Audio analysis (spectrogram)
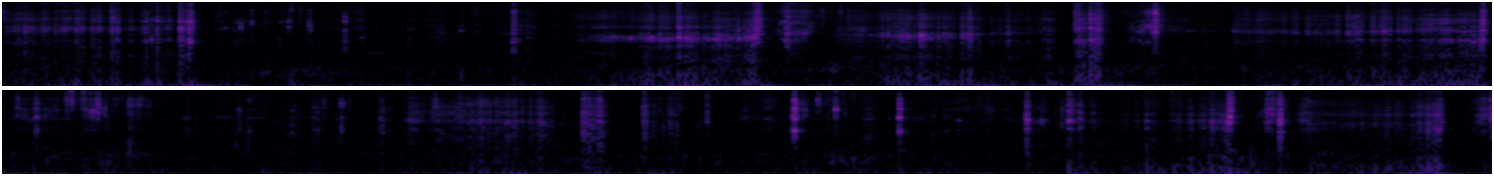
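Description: A thin, solid yellow oval slab of dry bar soap held in the palm is carved with a red-handled knife blade, shaving off crumbling pieces. Dry scraping and crisp tearing crunches repeat through the clip, with sharp bright clicks as shavings break away over a low steady rumble.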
